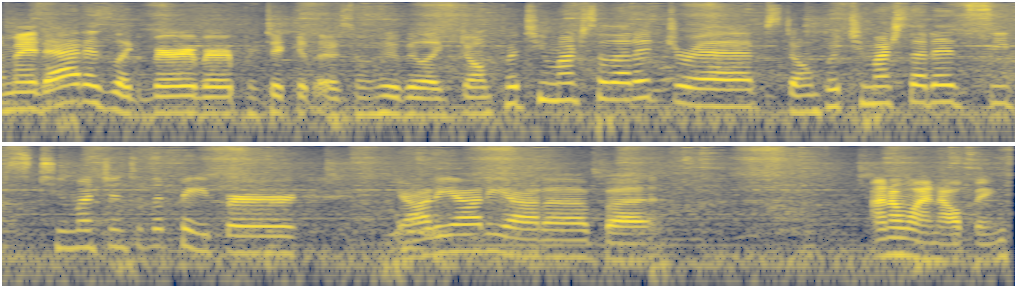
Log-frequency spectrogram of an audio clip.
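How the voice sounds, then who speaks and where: Against music in the background, a woman at medium pitch talks at a fairly quick pace with very wide pitch swings. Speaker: model. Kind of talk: casual vlog talk to camera.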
